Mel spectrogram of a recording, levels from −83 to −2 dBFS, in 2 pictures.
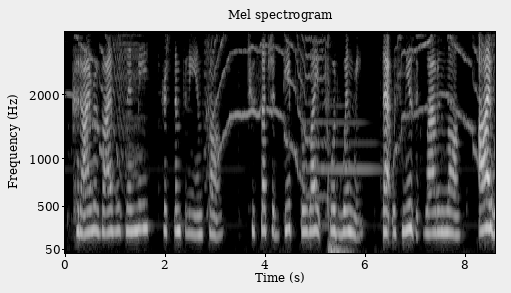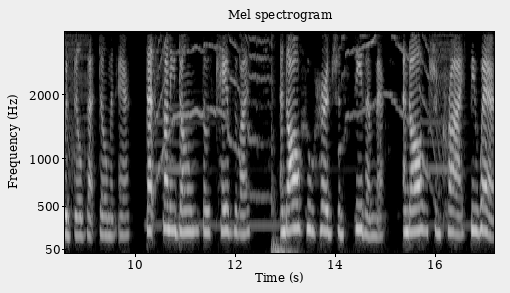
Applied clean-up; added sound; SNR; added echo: classical method log-MMSE.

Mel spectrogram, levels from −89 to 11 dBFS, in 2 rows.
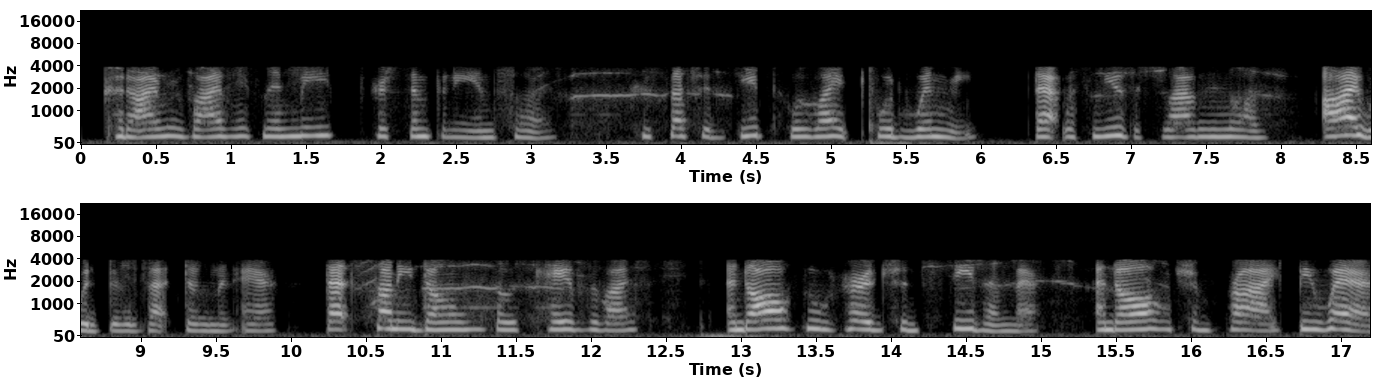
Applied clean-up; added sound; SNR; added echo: neural diffusion model UNIVERSE++.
